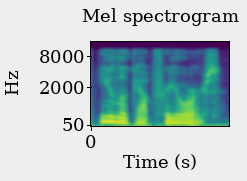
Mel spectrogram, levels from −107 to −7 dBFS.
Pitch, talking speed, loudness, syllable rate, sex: 180 Hz, 215 wpm, -15 LUFS, 4.0 syllables/s, female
